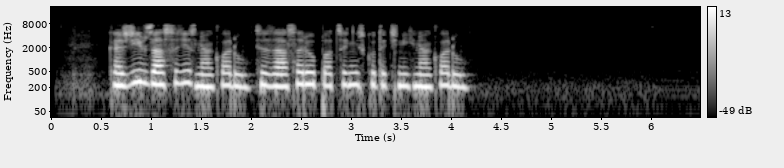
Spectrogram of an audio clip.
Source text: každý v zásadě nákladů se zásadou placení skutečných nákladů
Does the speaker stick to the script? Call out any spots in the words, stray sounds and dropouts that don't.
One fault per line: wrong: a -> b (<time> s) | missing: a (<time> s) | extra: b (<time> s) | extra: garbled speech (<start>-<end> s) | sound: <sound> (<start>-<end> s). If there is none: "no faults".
no faults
